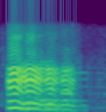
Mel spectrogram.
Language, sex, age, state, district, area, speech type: Kannada, male, 60+, Karnataka, Udupi, rural, conversation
